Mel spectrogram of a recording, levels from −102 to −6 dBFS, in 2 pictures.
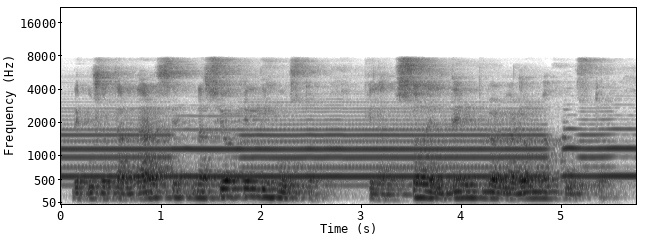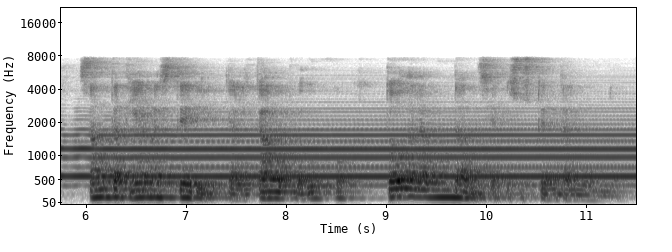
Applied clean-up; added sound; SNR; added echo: none; Wind instrument, woodwind instrument; 2 dB; reverberation time 1.0 s.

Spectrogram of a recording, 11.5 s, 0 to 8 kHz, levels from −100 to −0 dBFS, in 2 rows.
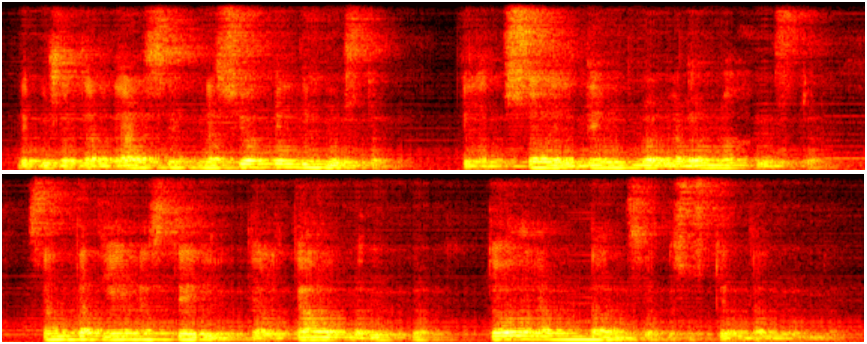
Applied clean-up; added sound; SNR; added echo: neural separator model SepFormer DNS4.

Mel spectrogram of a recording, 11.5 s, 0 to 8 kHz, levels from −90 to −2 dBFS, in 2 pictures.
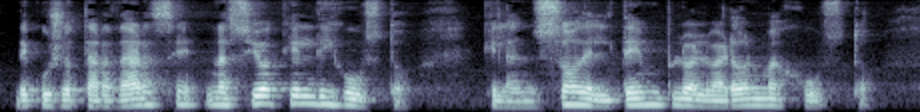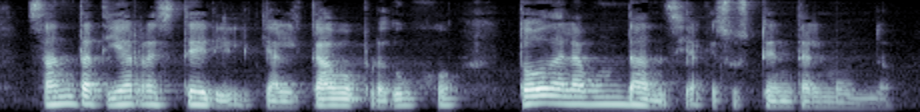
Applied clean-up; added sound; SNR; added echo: none; none; none; none.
